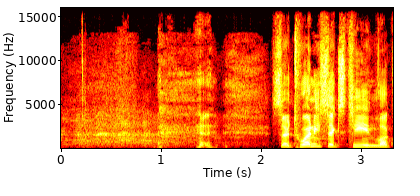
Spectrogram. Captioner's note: audience laughs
